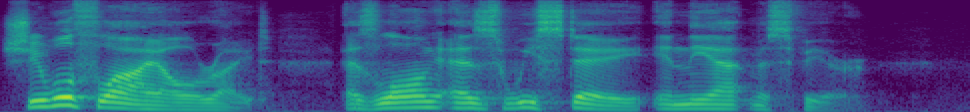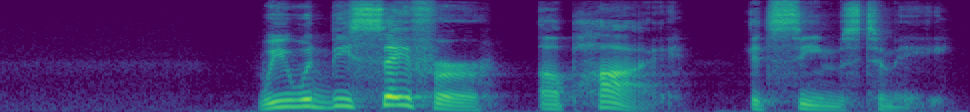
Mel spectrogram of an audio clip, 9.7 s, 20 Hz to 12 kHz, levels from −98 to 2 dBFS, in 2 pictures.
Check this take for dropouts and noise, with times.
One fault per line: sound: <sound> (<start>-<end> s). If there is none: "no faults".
no faults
